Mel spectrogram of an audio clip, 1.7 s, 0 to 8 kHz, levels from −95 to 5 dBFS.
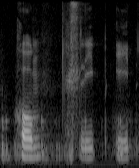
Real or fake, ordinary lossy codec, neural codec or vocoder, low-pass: real; none; none; none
